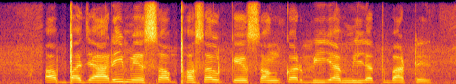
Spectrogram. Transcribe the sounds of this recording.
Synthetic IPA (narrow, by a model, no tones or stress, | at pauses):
əbːəd͡ʒaɾimesəb̚pʰəsəlkesəŋkəɾbijamilət̪baʈe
